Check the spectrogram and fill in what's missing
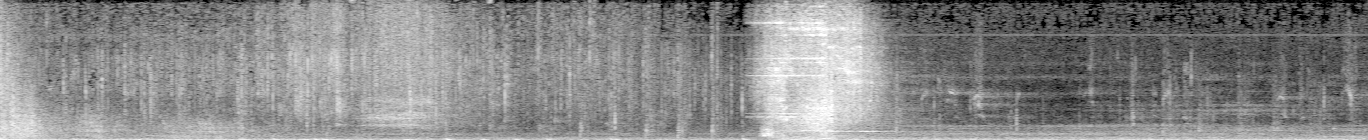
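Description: A Confringo spell explosion in Hogwarts Legacy bursts out as one sharp, loud, whooshing blast partway through, rising above a continuous low rumbling game soundscape.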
